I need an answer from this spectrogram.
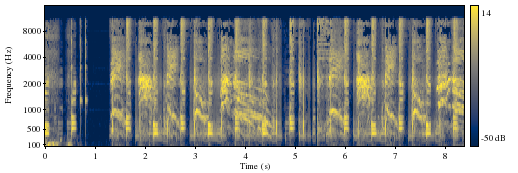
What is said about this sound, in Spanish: El que está cantando es el patito que de goma que tenemos aquí en el estudio, nuestra mascotita.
